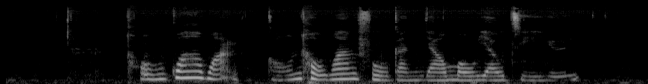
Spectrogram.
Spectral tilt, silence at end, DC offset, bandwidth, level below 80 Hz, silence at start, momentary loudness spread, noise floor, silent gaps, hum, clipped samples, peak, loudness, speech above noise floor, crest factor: -3.5 dB/octave; 0.7 s; under 0.1%; 17 kHz; -64 dBFS; 0.65 s; 20 LU; -62 dBFS; none; none; under 0.1%; -6 dBFS; -30 LUFS; 31 dB; 28 dB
